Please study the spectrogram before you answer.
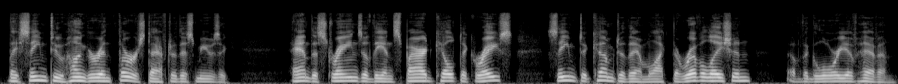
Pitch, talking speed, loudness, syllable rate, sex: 145 Hz, 200 wpm, -17 LUFS, 5.6 syllables/s, male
